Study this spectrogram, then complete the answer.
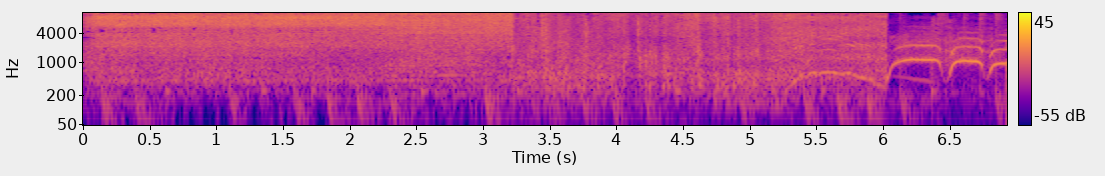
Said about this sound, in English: What was that noise? Land Rover coming crashing down to earth. Yeah, what's the state of it? Can you tell? Upside down.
